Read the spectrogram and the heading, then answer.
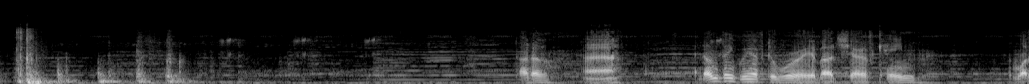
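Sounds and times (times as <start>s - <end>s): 
heavy door slamming: 0.1s - 2.1s
softer knocks and rattles: 0.2s - 2.2s
speech: 5.2s - 6.0s, 7.1s - 9.3s.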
